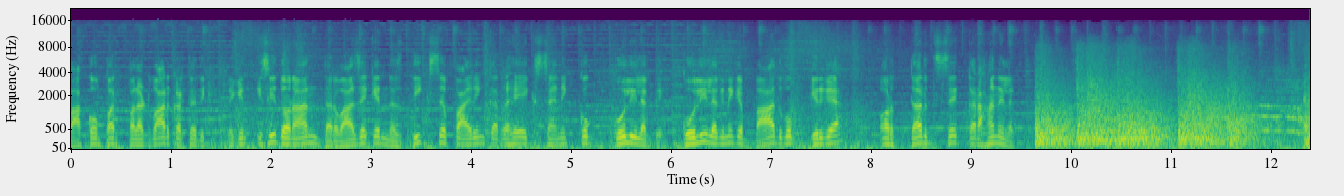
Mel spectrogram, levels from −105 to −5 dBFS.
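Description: There are no technical faults to describe at any point in this clip.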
